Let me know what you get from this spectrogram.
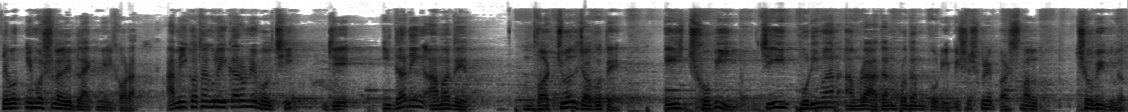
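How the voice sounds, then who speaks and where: A man with a Bangladeshi accent hosting a radio talk show, speaking deliberately and emphatically to listeners and a guest. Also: mid-range voice, big pitch swings. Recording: echoey reverb, background music. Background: music.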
